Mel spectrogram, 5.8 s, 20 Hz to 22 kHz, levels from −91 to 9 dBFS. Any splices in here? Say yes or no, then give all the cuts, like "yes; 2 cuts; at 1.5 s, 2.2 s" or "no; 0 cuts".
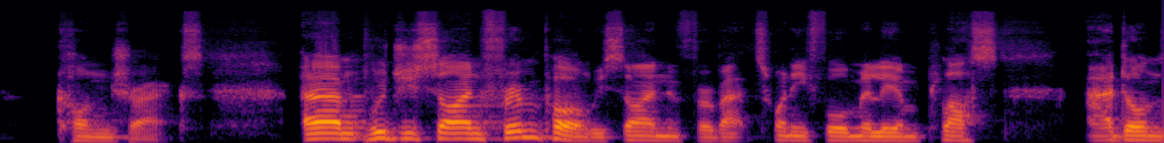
yes; 2 cuts; at 1.8 s, 2.9 s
